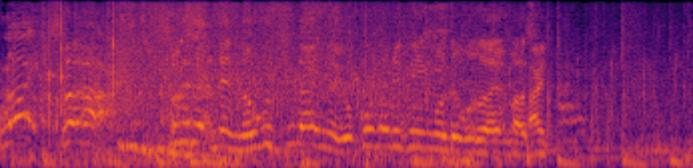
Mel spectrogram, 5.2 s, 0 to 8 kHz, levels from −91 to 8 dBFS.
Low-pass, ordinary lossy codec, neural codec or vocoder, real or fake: none; none; codec, 16 kHz, 8 kbps, FunCodec, trained on Chinese and English, 25 frames a second; fake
